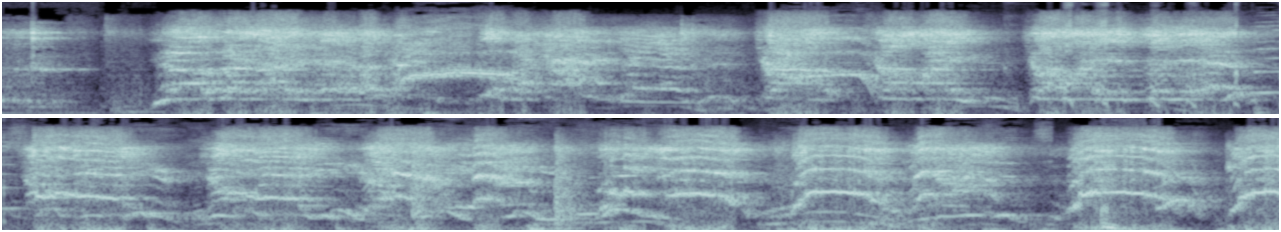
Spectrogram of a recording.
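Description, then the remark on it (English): A person screams and yells in terror, loud, in a near-continuous string of anguished shrieks broken by brief gasps for about thirteen seconds. “I know a lot of yelling in the soundtrack today, but that's all I have for you today.”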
